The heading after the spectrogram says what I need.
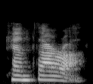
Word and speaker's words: Kanthara: Kanthara. Yes. It's written in the description because I know how to spell it better than I can say it, because I've been typing it a few times.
